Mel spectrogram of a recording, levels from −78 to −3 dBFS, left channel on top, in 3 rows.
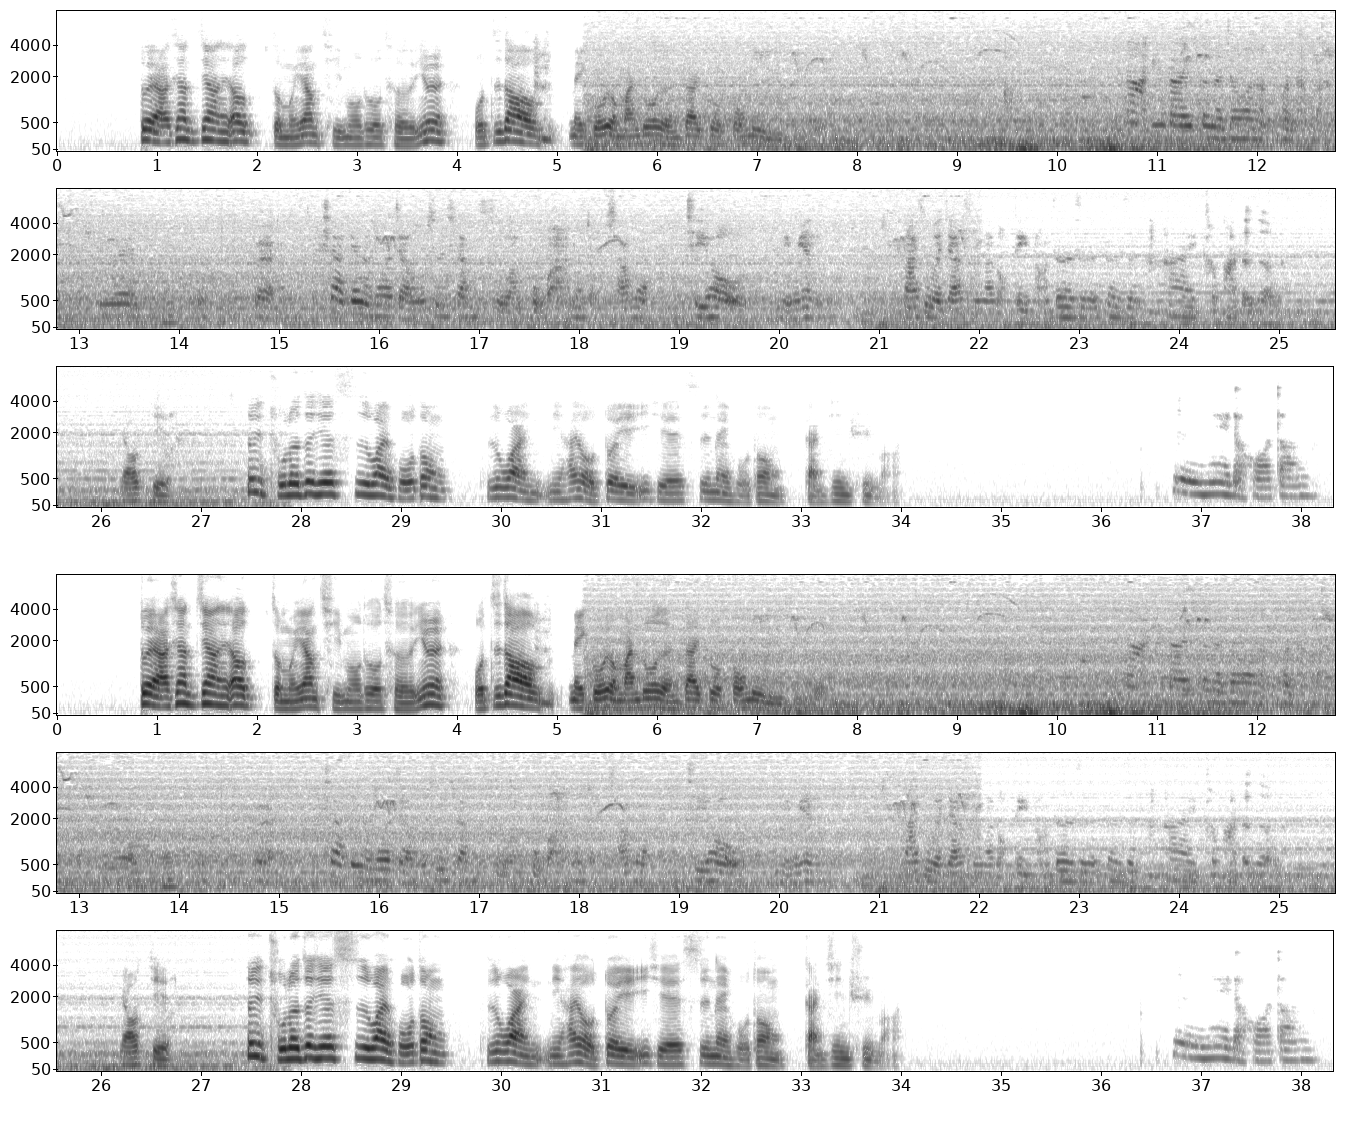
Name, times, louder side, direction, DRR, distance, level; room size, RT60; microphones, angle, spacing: voice 1, 0.8-3.9 4.2-7.8 13.5-13.6 13.8-14.0 26.2-26.7 27.5-29.5 29.9-33.8, right 5 dB, 75° right, 0.4 m, -25 dB
sound 1, 5.2-22.0, right 2 dB, 20° right, 0.6 m, -35 dB
voice 2, 10.6-12.7 13.2-13.6 14.2-14.3 14.7-18.7 19.1-19.7 19.9-20.6 21.2-25.0 26.5-26.7 36.7-38.1, left 3 dB, 80° left, 1.7 m, -36 dB
sound 2, 20.8-27.9, right 1 dB, ahead, 1.0 m, -40 dB
3.5 x 2.5 x 2.9 m
head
